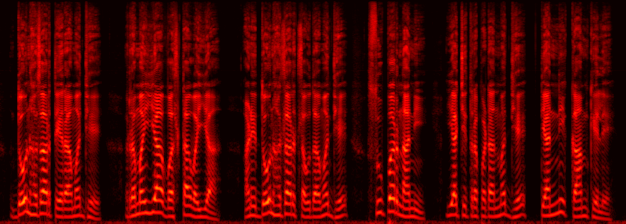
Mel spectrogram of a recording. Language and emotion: Marathi, neutral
